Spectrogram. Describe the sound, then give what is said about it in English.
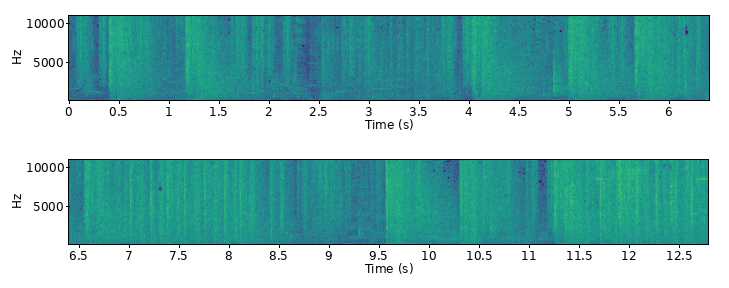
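Rapid video game gunfire during a last-minute build battle. Dense, loud bursts of shots pile into a continuous clatter that barely lets up across the stretch. “a player named Rubix loses the advantage in a last-minute build battle and ends up getting shot in the end”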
